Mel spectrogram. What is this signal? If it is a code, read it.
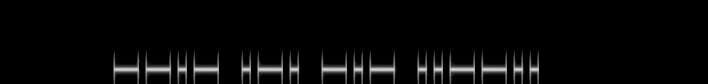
Morse code, heard as a keyed tone, about 15 wpm, 700 Hz. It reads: QRK?
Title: Q-Codes with Spoken Meaning - 15wpm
